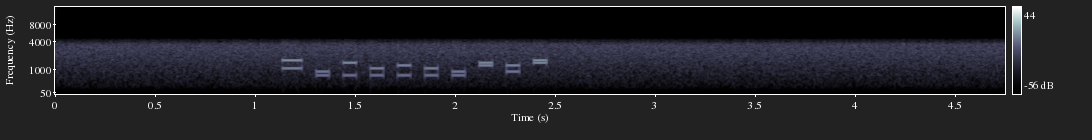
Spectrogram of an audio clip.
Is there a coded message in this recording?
Yes: multi-frequency trunk signalling (R1, as on North American trunks) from 1.1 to 2.5 s, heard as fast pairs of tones, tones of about 70 ms, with phone line noise. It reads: KP 17242105 ST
